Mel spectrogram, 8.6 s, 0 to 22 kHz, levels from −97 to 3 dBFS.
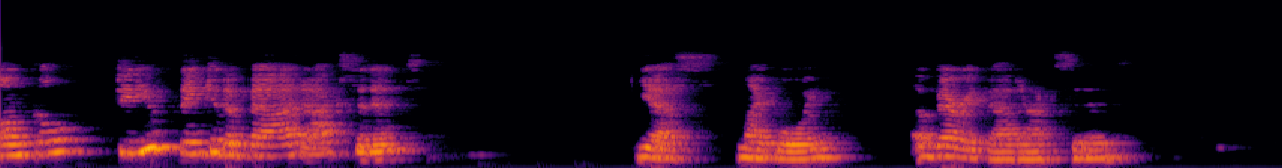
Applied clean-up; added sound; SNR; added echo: none; none; none; reverberation time 0.3 s.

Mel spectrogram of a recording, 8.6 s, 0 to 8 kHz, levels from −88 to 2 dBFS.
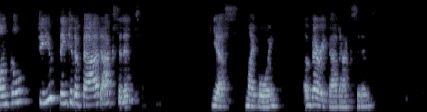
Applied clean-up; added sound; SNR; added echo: none; none; none; none.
